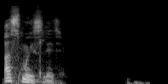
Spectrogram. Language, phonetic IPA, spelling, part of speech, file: Russian, [ɐsˈmɨs⁽ʲ⁾lʲɪtʲ], осмыслить, verb, Ru-осмыслить.ogg
- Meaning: 1. to comprehend, to grasp 2. to analyze, to interpret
